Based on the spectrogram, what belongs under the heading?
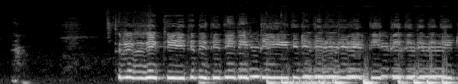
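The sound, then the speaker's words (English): A loud news-style intro jingle, a sound effect from Restream introducing a Nerd News segment, bursts in after a brief quiet moment, with a sustained bright synth tone over driving, pulsing bass beats that keep going to the end. “Trust me, we've been to the sound effects on Restream, and this is the best one we found.”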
